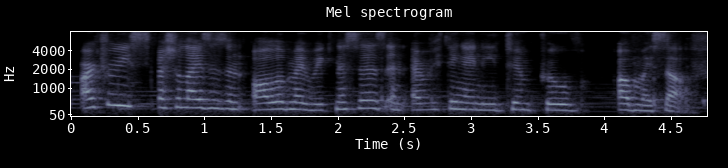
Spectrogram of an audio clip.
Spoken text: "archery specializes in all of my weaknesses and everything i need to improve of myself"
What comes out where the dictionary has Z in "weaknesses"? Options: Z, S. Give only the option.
Z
